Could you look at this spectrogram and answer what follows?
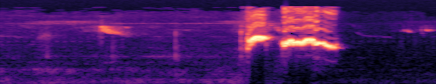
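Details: Female bird's call, used to spur males into lively singing: one sharp high chirp followed at once by a longer, slurred, descending note, with a faint thin whistle and low background murmur beforehand.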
